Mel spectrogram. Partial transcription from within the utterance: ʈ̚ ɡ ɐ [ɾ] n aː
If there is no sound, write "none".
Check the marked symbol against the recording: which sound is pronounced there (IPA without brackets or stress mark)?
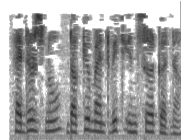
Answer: ɾ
